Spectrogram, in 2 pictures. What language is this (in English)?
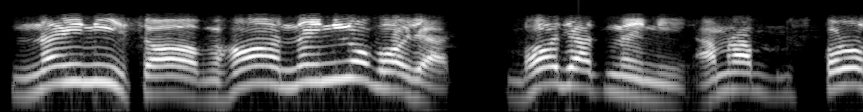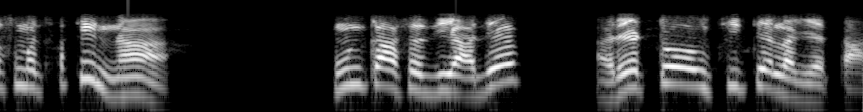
Maithili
